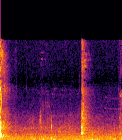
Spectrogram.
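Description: Two sharp clacks from the Tomb sentinels' ceremonial drill, one right at the start and a second about a second and a half later.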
